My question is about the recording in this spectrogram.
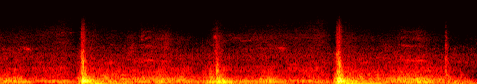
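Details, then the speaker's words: Car windscreen wipers on a dry screen after coconut oil on the blades and polish on the glass, which had shuddered and squeaked before: low steady hum, soft thump at each end of sweep, no chatter or squeal; smooth wiper operation. "see that so all that shuttering is gone and they just operate a lot smoother now"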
